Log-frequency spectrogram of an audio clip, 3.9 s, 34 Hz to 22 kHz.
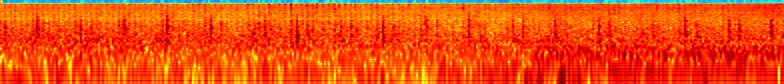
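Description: A DT-175S tractor from Farming Simulator 19 idling, a steady low rumble with faint rhythmic knocking, constant and unbroken.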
